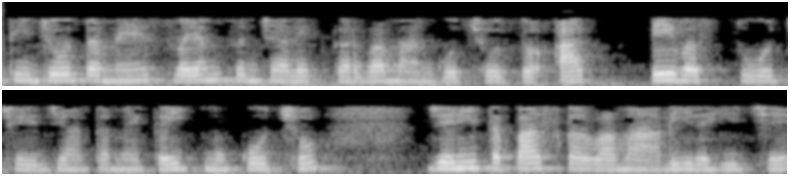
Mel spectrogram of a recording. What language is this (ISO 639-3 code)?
guj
